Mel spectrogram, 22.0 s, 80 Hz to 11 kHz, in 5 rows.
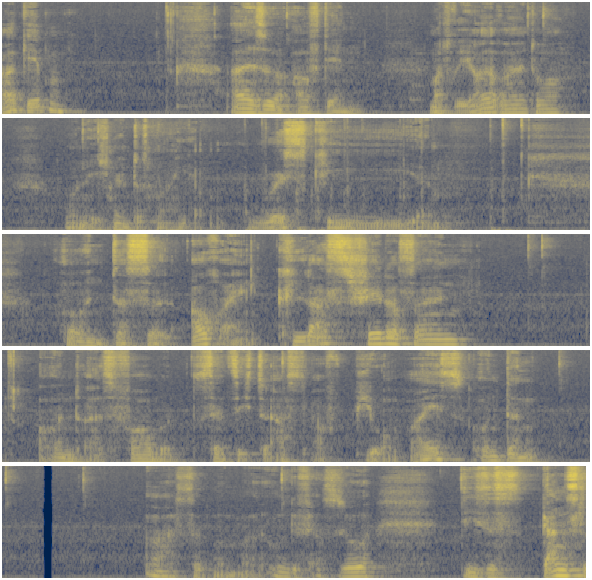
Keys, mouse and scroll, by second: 0.9-2.7 drag, 2.9-5.6 drag, 8.8-10.5 drag, 11.8-13.5 drag.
